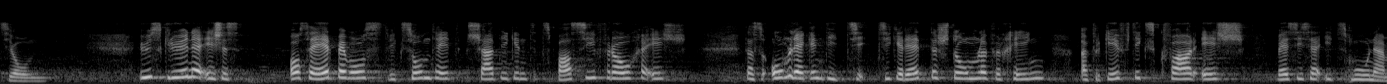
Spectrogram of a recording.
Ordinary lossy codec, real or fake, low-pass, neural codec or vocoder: none; real; 7.2 kHz; none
